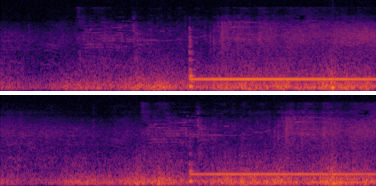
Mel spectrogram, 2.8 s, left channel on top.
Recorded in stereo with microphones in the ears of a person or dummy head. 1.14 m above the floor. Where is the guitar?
65° left (ahead or behind).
